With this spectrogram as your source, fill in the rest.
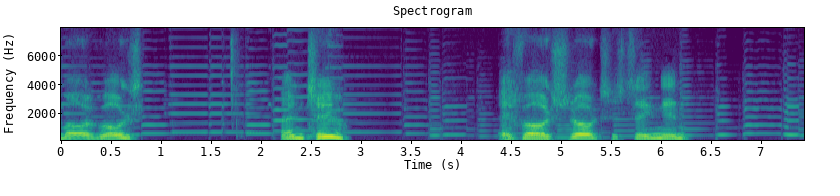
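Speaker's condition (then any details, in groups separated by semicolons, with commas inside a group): Primary lateral sclerosis; primary lateral sclerosis, rare motor neuron disease; 5.5 years since onset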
